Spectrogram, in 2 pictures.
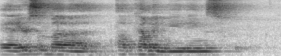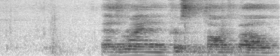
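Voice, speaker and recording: A man at a medium pitch with fairly even intonation and long, frequent pauses, amid audible room echo and noticeable background noise. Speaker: community organizer. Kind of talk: public forum talk. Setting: church community forum. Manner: halting, repeats words.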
